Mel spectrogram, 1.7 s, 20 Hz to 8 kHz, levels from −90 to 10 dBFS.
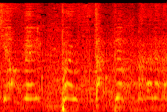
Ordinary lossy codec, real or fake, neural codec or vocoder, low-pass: none; fake; codec, 16 kHz, 1.1 kbps, Voila-Tokenizer; none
